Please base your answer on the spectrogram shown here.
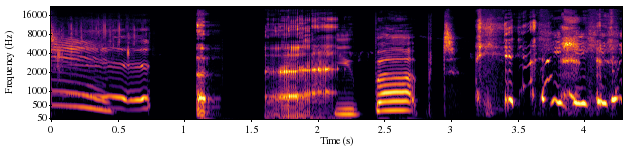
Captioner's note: both bawling; both burping; both giggling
